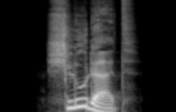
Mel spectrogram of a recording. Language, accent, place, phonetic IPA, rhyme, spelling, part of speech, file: German, Germany, Berlin, [ˈʃluːdɐt], -uːdɐt, schludert, verb, De-schludert.ogg
- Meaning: third-person singular present of schludern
